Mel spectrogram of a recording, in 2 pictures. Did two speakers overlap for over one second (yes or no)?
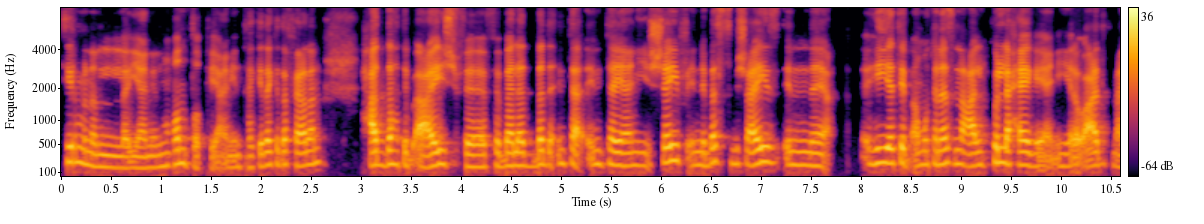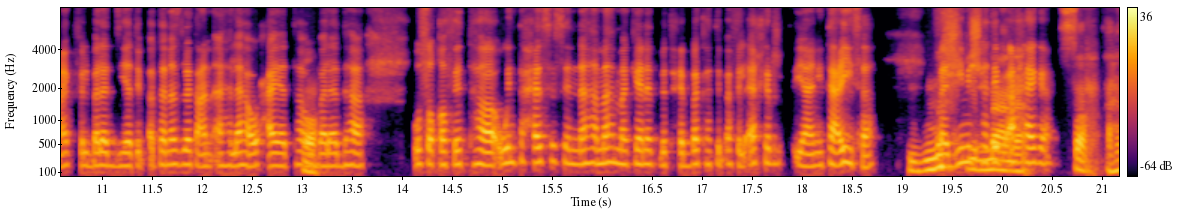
yes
